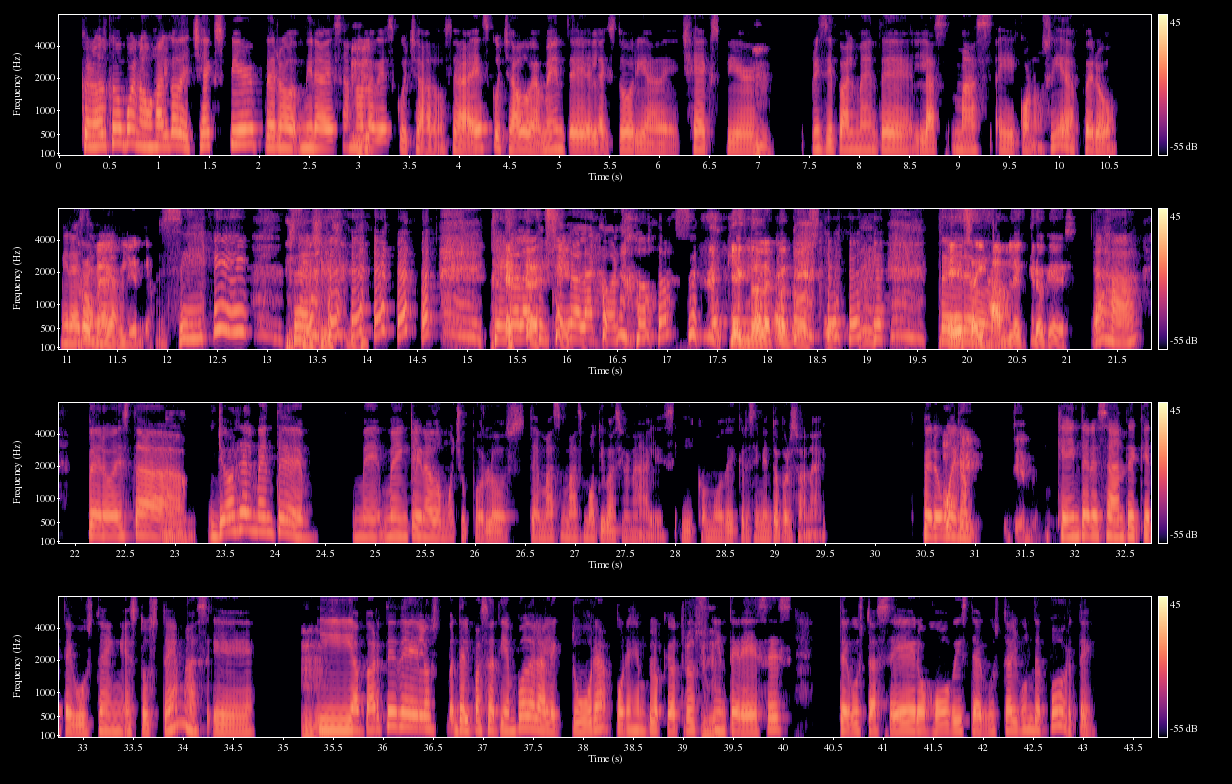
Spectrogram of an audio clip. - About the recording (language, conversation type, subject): Spanish, podcast, ¿Qué pasatiempo te absorbe y por qué?
- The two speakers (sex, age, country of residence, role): female, 45-49, United States, host; male, 25-29, United States, guest
- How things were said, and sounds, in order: laugh; laughing while speaking: "Sí. ¿Quién no la conoce?"; chuckle; laughing while speaking: "pero"; laughing while speaking: "conoce"; laugh; tapping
